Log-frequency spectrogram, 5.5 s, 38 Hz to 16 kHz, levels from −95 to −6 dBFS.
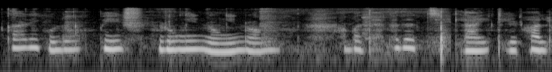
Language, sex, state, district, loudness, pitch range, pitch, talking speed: Bengali, female, West Bengal, Kolkata, -36 LUFS, 240-260 Hz, 255 Hz, 120 wpm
